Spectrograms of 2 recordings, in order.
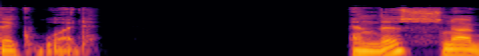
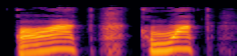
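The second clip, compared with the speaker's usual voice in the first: higher, rising duck quack; mother duck quacking; 9 semitones higher, 5 dB louder than usual. A narrator's reading. Mother duck greets her hatchlings with a higher rising quack. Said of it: "said the mother".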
